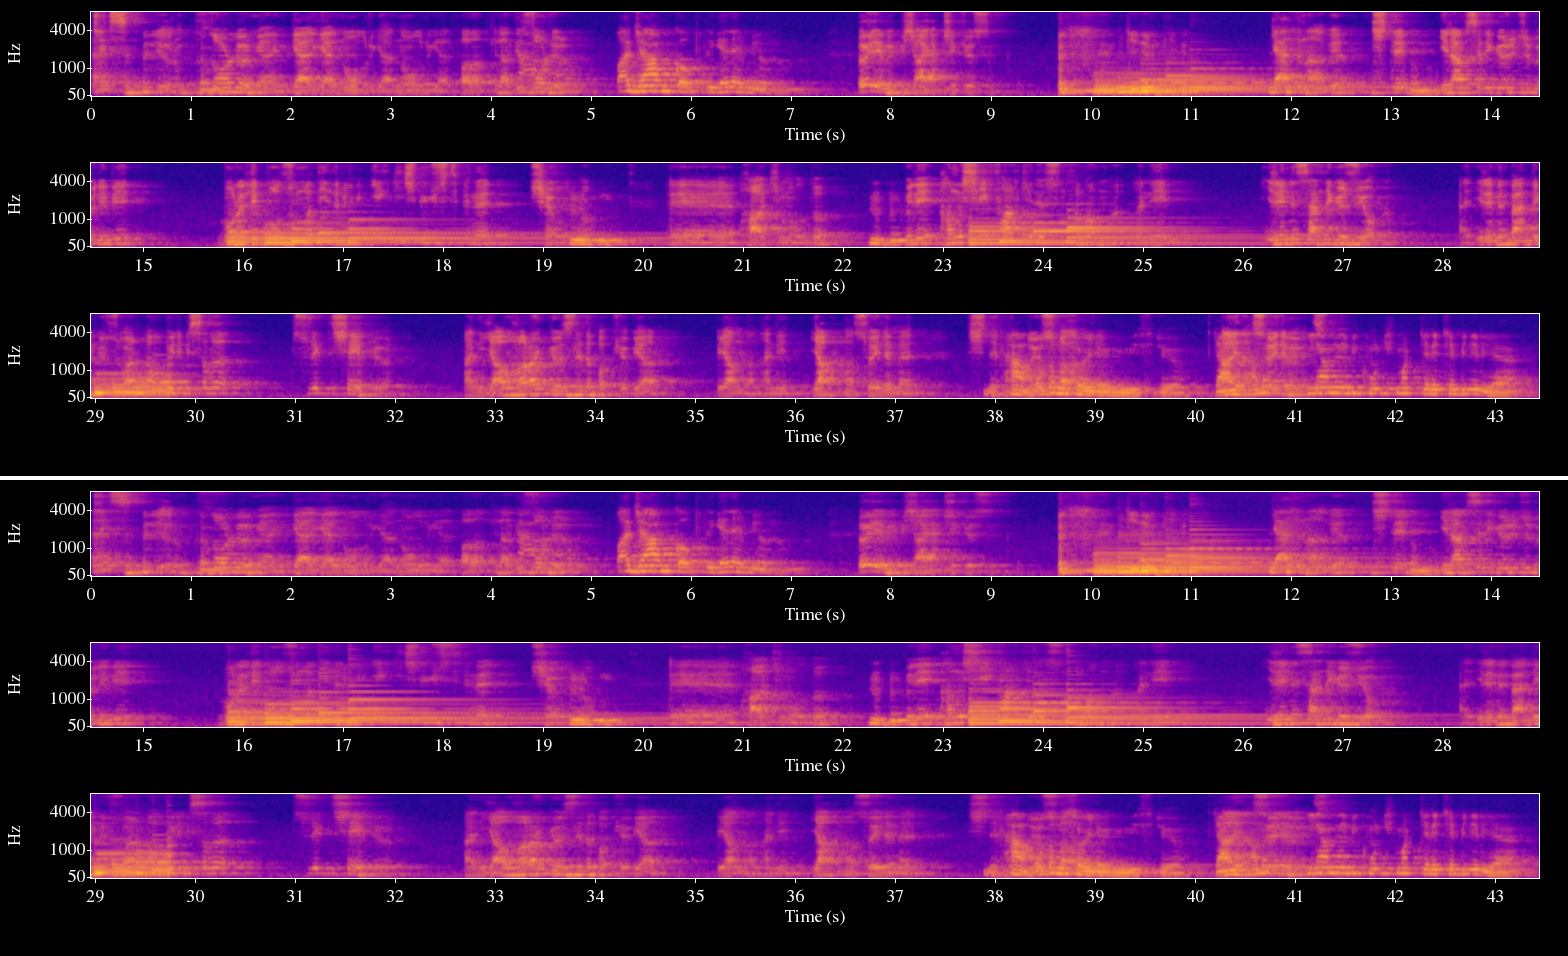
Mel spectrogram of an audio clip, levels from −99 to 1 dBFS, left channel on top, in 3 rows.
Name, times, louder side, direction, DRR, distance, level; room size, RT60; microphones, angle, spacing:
voice 1, 0.0-4.9 7.7-9.0 11.8-14.9 15.7-18.6 18.9-19.5 20.2-21.9 22.6-25.4 26.2-27.5 28.2-30.4 31.0-32.0 32.7-34.7 35.2-37.2 37.7-39.1 40.3-41.6, left 2 dB, 85° left, 3 dB, 2.4 m, -32 dB
voice 2, 4.3-4.8 5.2-7.1 9.7-11.1 11.8-11.9 13.2-13.4 19.2-19.8 22.2-22.7 37.9-39.9 40.2-40.8 41.1-43.2, equal, ahead, 4 dB, 1.6 m, -26 dB
sound 1, 10.0-13.1 15.8-19.1 23.2-26.3 29.0-29.8, right 1 dB, 55° right, 0.9 m, -25 dB
27.5 x 26.5 x 4.1 m, 1.1 s
head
